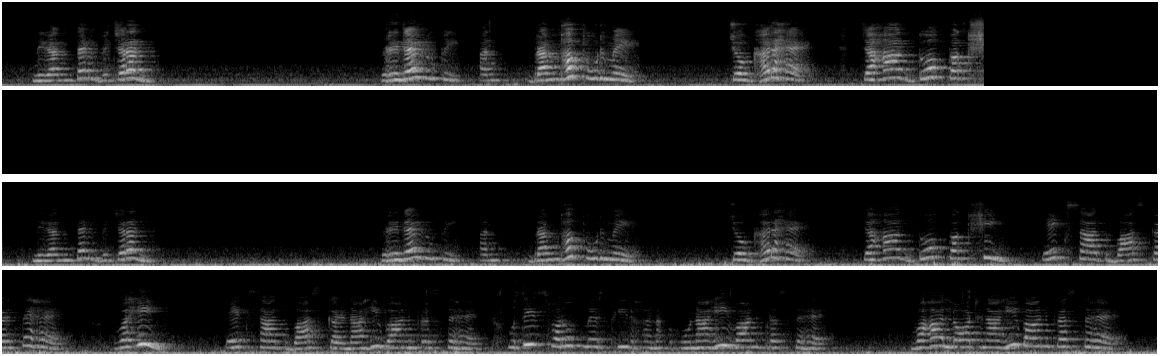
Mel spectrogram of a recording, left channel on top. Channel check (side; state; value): left; drops out; at 9.9 s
